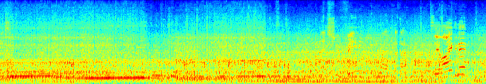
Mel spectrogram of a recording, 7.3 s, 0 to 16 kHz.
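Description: Twin-turbo Nissan 300ZX fitted with an NA rear subframe, its engine running steadily and loudly throughout on a car test day, with people talking over it.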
